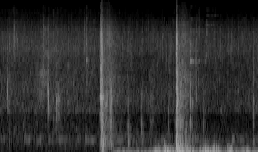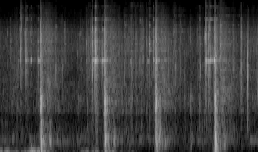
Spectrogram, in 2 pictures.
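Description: Ice axes strike and chip sharply into hard ice.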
